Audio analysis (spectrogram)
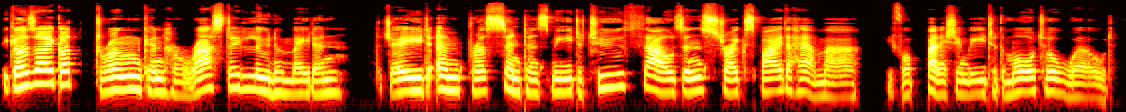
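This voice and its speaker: A woman's voice: fairly low pitch, lightly acted. A woman voicing a male pig monster, a reckless brute who turns humble and confessional, in an audio drama story.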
